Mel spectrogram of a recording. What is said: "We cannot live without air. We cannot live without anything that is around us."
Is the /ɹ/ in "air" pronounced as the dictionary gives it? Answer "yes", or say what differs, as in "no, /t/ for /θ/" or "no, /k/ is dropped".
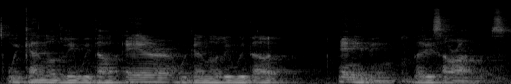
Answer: yes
